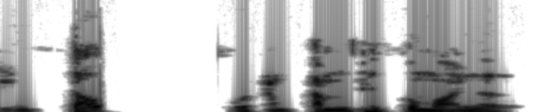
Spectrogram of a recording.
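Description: A man's somewhat breathy voice. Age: 70s. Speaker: meditation teacher. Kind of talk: spiritual talk with Q&A.

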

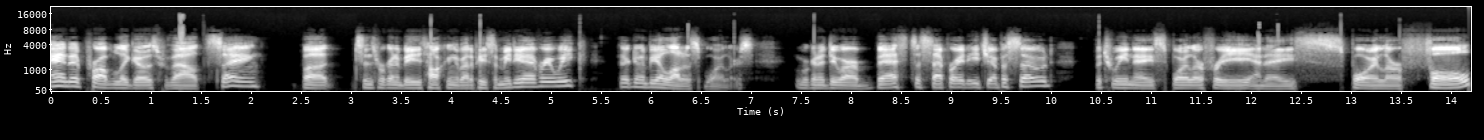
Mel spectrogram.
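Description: A man with an American accent speaks at a medium pitch and a moderate pace. His is an unremarkable speaking voice with lively intonation. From US South, Southeast Texas. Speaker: horror podcast co-host. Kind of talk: casual chat.

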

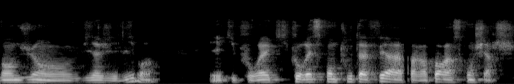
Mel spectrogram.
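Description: A man speaks at a fairly slow pace. His voice sits fairly low, with ordinary pitch variation. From southern France. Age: 30s. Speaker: private investor. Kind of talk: casual interview. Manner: hesitant, many fillers.

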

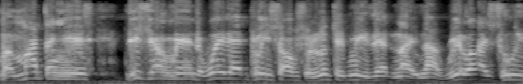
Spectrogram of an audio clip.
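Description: Noticeable background noise under a fairly quick delivery. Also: man. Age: 50s. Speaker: community member recounting police incident. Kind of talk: testimony.

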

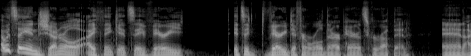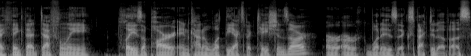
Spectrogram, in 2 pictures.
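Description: Recorded very cleanly against a silent background, a man with an American accent speaks fairly quickly at a fairly low pitch in an unremarkable speaking voice, with ordinary pitch variation. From US West Coast, Silicon Valley. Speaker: college student, campus political club member. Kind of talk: radio interview.

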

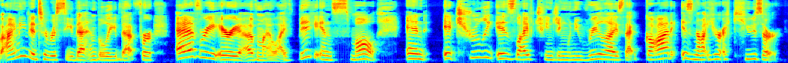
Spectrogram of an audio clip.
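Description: A woman with a high pitch and a bright, sharp, animated tone, lively in intonation and moderate in pace, on a very clean recording with a silent background. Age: 20s. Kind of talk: faith-based solo podcast talk.

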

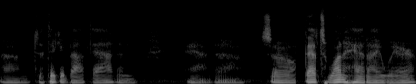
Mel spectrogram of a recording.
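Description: A man's very deep, low, somewhat breathy voice with fairly even intonation in a very clean recording against a silent background. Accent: American. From California, San Joaquin Valley. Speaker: professor of theology and leadership. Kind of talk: interview.

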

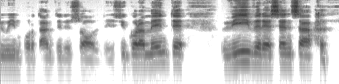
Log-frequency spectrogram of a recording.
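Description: A moderate pace, with a dry, close sound and no echo. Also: man. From Tibet. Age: 60s. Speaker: former Buddhist monk and teacher. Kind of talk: interview. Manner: halting.

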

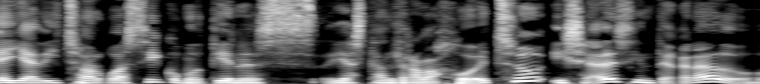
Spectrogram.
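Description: A woman with a Spanish accent speaks at a fairly low pitch in a dry, close sound with no echo, on a very clean recording with a silent background. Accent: Spanish (Spain). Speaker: podcast panelist. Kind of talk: casual chat.

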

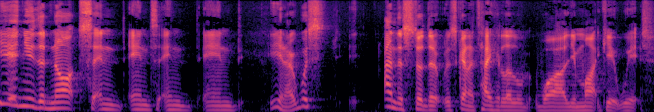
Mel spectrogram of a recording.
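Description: A man speaks at a moderate pace with lively intonation. The recording is very clean, with a silent background. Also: medium pitch for a man. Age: 40s. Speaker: musician. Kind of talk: casual chat.

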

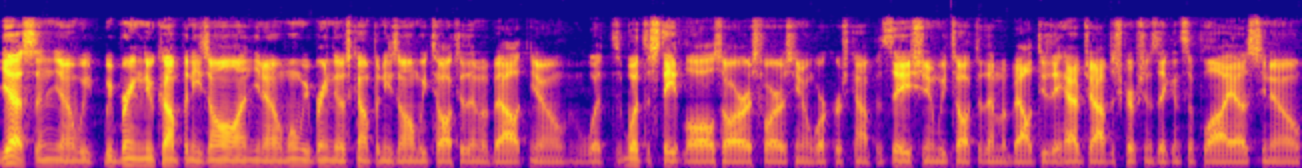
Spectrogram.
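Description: With an American accent, a man talks at a fairly quick pace with hardly any pauses, a very deep, low pitch and fairly even intonation. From Greater Philadelphia area. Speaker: occupational health director. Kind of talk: casual interview.

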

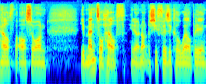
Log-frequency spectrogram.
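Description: A man's very deep, low voice with a northern English accent, fairly quick and monotone against a quiet background. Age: 30s. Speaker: true crime podcaster. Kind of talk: casual chat.

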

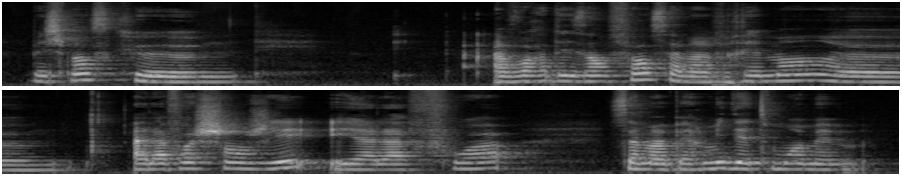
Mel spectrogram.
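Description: A woman with a fairly high pitch speaks very slowly in a flat monotone, with long, frequent pauses. Audible room echo and noticeable background noise surround her voice. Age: 30s. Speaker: doctor and mother. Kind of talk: casual interview, personal testimony. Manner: hesitant, many fillers.

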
